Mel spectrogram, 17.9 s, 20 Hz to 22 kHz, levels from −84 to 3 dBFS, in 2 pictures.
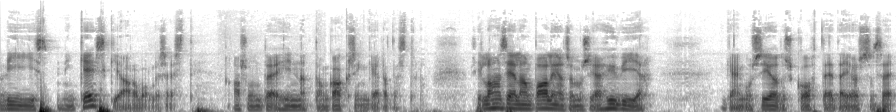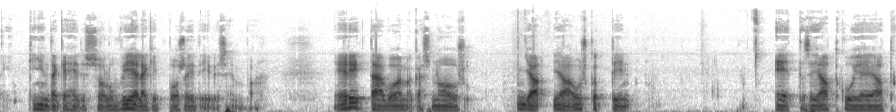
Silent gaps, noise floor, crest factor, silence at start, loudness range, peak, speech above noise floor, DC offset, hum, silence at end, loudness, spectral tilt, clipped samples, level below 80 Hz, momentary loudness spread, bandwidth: none; -50 dBFS; 20 dB; 0 s; 5 LU; 0 dBFS; 31 dB; under 0.1%; none; 0 s; -20 LUFS; -5.5 dB/octave; 0.1%; -28 dBFS; 15 LU; 16 kHz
